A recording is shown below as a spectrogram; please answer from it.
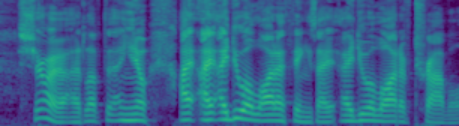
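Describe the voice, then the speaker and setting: A man talks at a very fast pace with a Canadian accent. His pitch varies in an ordinary way. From Canada. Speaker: podcast co-host, business consultant and a cappella singer. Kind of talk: casual chat. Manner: halting, many repeated words.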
